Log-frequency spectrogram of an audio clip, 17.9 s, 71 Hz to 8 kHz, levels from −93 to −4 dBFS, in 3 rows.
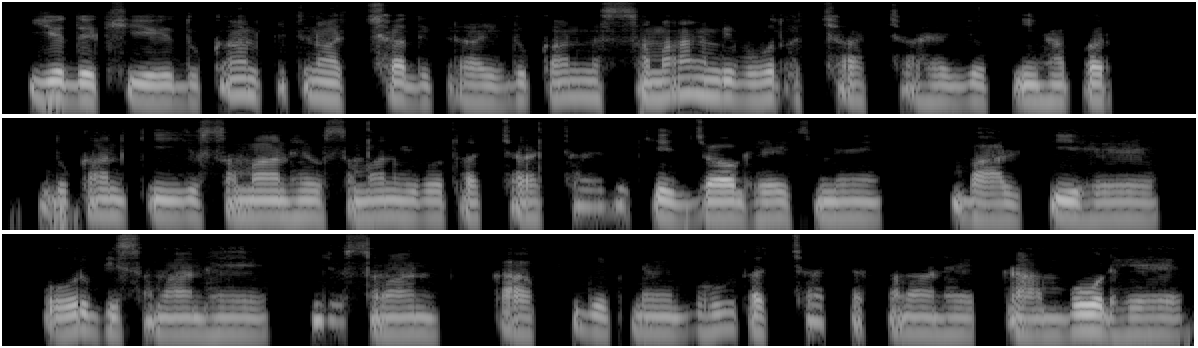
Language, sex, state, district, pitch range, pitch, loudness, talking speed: Hindi, male, Chhattisgarh, Raigarh, 120-135 Hz, 125 Hz, -42 LUFS, 165 wpm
